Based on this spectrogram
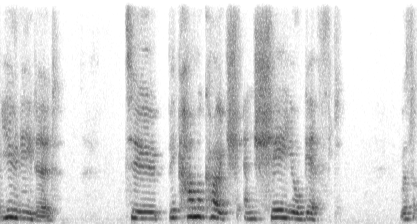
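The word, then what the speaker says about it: Kocs: a town in Hungary spelled differently but pronounced coach and they made the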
